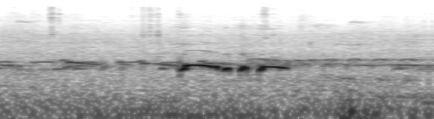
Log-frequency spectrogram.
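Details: Perkutut, the zebra dove, cemani and silver birds in full song: one bright phrase of a short ringing note followed by quick stuttered coos, over a steady murmur of background dove cooing.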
